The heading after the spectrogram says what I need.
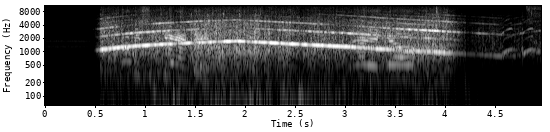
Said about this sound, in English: The sirens heard in Piketon this afternoon were a little less somber today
